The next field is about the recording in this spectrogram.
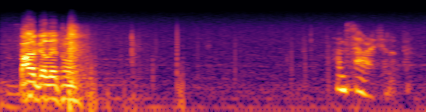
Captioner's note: slap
